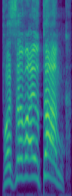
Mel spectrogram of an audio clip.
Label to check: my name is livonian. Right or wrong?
Wrong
